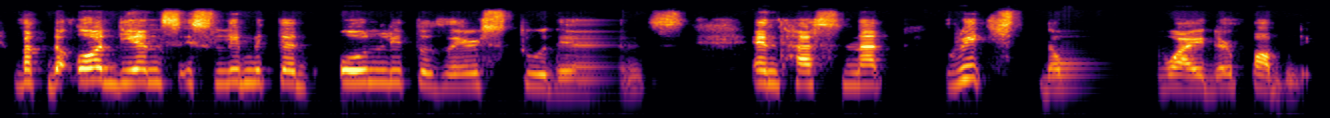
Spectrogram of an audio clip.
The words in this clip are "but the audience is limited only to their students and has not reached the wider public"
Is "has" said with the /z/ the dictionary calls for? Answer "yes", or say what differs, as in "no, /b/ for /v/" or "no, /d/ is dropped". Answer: no, /s/ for /z/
